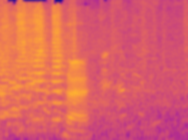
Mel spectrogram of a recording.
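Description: Voices over roadside traffic noise by a busy highway. A short voice about a second in, then the steadier traffic hum carries on more quietly.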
